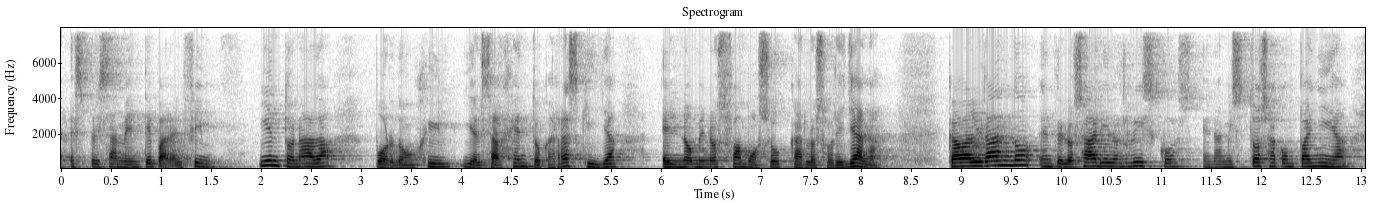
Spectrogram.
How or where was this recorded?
large echoing room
